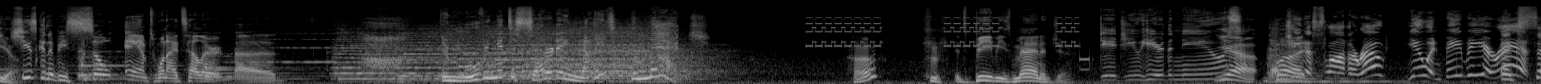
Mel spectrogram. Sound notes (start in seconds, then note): 3.6 gasping; 8.0 phone ringing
